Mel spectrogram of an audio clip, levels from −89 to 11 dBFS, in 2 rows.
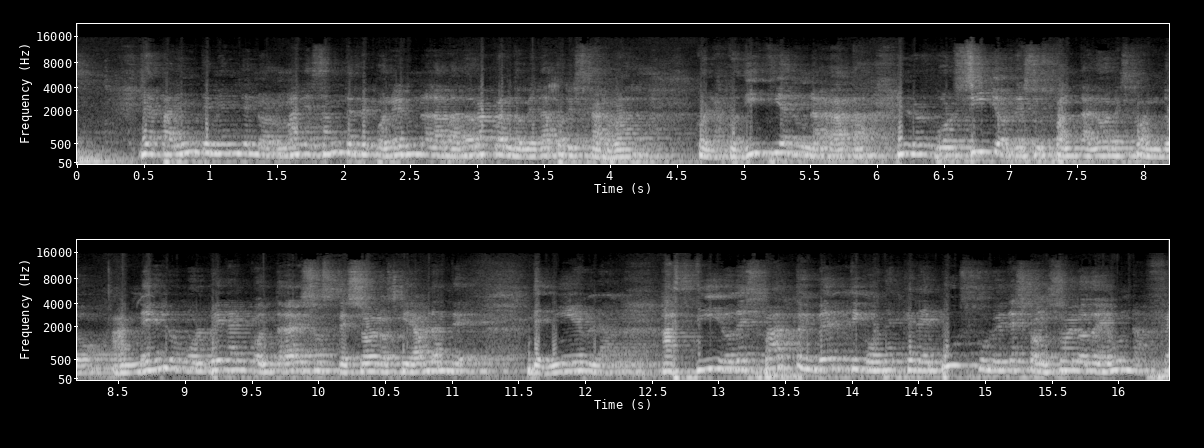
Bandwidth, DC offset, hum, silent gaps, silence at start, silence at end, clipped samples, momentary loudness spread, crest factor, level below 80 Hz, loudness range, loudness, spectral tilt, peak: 11.5 kHz; 0.3%; none; none; 0 s; 0 s; under 0.1%; 3 LU; 10 dB; -24 dBFS; 1 LU; -11 LUFS; -7.5 dB/octave; 0 dBFS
